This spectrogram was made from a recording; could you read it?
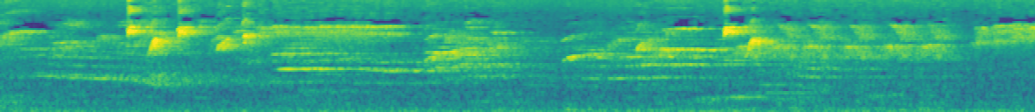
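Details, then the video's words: Excited European goldfinch recorded in Hamburg, Germany, mixing rapid tinkling twitters with sliding whistled notes and one steady lower tone, the chattering phrases running almost continuously. "هيجان و تكريم طائر الحسون. Goldfinch. Stieglitz"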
